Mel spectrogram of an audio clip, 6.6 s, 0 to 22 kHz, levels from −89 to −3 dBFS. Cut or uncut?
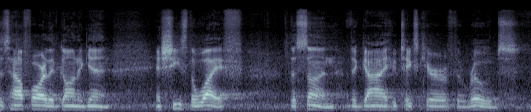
cut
